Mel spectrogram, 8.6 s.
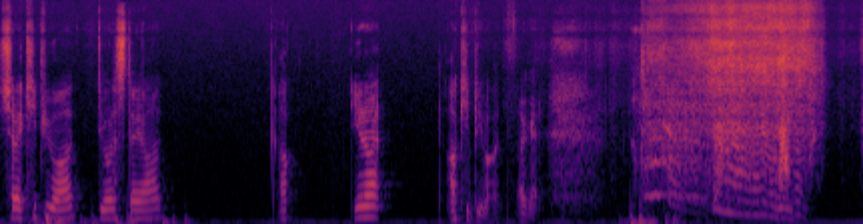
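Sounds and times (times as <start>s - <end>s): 
speech: 0.0s - 1.8s, 2.7s - 6.9s
person blowing a stuffy nose: 6.3s - 8.3s.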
